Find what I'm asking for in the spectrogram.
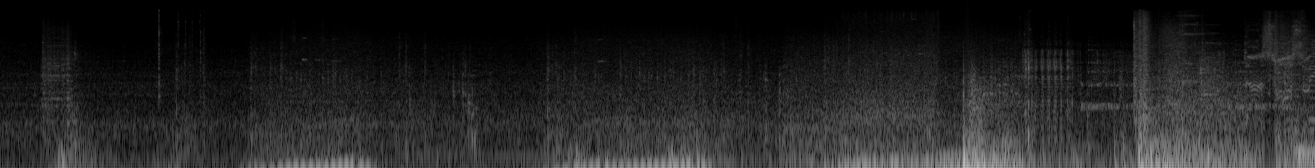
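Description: Tank cannon fire and battle noise from World of Tanks, with several heavy low booming shots spaced across the clip amid engine rumble and background game sounds.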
